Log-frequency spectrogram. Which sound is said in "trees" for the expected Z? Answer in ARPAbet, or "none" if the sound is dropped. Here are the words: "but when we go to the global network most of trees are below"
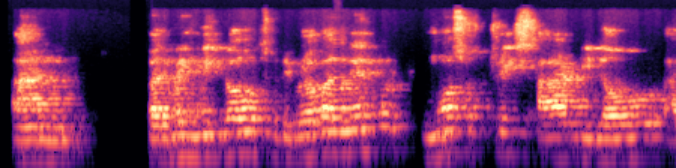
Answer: S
